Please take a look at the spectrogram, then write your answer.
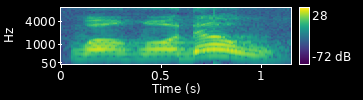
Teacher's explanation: mad lain itu artinya lembut. Jadi madnya itu enggak begitu kentara ya.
